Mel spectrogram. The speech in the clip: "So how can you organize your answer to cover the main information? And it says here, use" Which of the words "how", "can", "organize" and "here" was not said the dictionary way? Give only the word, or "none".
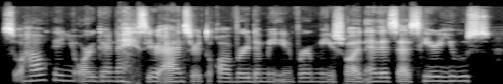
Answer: organize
